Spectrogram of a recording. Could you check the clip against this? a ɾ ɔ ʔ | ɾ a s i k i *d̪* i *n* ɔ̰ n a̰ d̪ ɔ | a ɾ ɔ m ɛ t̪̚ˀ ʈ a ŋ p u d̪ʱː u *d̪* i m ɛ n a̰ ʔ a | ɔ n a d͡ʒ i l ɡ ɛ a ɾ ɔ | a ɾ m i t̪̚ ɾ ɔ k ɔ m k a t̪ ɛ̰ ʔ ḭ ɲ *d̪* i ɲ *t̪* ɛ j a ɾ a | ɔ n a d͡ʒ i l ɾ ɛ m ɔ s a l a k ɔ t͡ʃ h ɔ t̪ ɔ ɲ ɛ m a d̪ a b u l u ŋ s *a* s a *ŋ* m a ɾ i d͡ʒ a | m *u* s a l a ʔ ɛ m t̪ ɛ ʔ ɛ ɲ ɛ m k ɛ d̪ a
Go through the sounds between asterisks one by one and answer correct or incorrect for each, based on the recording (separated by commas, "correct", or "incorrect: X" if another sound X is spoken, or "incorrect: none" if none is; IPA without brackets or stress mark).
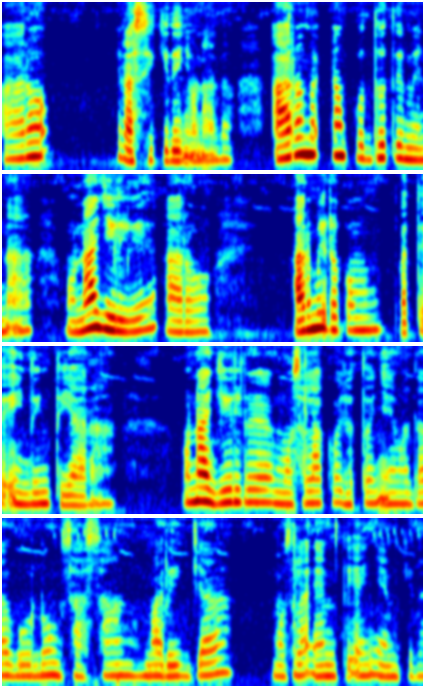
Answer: correct, incorrect: ɲ, incorrect: t̪, correct, correct, correct, correct, incorrect: ɔ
